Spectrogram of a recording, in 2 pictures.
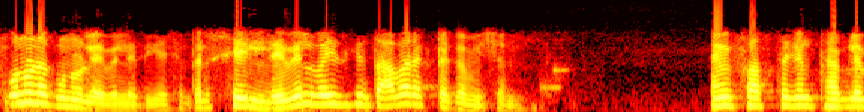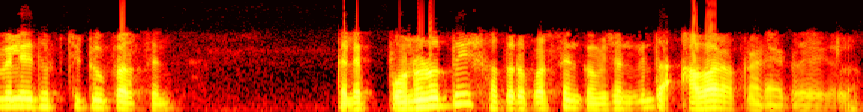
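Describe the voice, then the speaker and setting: A man's voice: mid-range voice, very animated, quick pace. A man explaining a business plan step by step over a phone call, like a promoter instructing a prospect and stressing the figures. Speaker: network marketing promoter. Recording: dull, lo-fi phone call audio.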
